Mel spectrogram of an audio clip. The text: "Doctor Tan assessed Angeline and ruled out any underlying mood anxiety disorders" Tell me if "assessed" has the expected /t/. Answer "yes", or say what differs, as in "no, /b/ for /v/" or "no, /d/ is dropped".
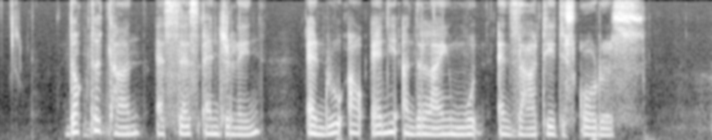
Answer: no, /t/ is dropped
